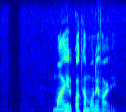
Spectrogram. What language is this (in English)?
Bangla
